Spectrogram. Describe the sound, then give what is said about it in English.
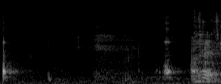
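A can of Ice Mountain Pomegranate Lemonade sparkling water is cracked open, with a sharp click at the start, then a short burst of fizzing hiss near the end, all fairly faint. “Just to reiterate, this is Ice Mountain Pomegranate Lemonade, and I'm going to crack it open.”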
